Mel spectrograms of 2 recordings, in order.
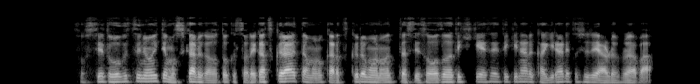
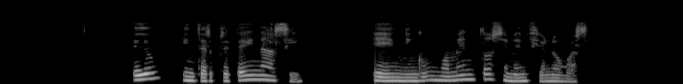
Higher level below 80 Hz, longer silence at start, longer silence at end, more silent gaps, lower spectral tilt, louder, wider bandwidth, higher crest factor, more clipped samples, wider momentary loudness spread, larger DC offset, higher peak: first, -52 dBFS vs -76 dBFS; second, 0.8 s vs 1.35 s; second, 0.5 s vs 0.95 s; second, none vs 1.63-1.82 s, 3.04-3.72 s; second, -4.5 dB/octave vs -6.5 dB/octave; first, -22 LUFS vs -31 LUFS; first, 10 kHz vs 7.8 kHz; about the same, 22 dB vs 18 dB; neither; about the same, 8 LU vs 10 LU; neither; first, 0 dBFS vs -14 dBFS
